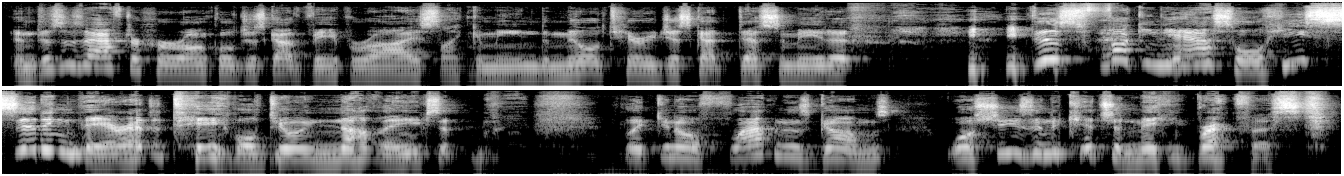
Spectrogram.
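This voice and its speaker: A man's voice: high-pitched, big pitch swings, normal speed. A man co-hosting a podcast, chatting casually through a film review and laughing easily as he talks. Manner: laughs easily while talking. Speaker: podcast host.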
